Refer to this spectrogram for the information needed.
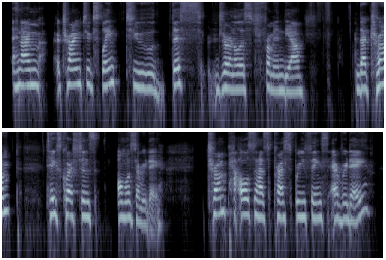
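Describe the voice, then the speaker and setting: A woman's fairly slow speech with a Norwegian accent and long, frequent pauses, against a quiet background. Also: fairly high pitch for a woman, ordinary pitch variation. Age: 20s. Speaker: journalist. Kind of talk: interview. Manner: halting.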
